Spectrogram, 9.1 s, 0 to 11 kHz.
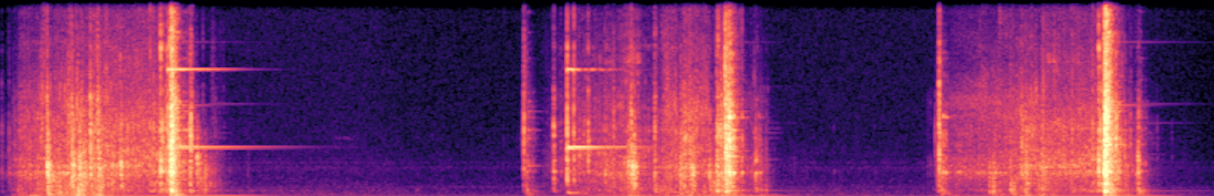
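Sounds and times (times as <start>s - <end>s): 
paper typewriter bell: 0.7s - 2.2s, 4.2s - 5.7s.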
